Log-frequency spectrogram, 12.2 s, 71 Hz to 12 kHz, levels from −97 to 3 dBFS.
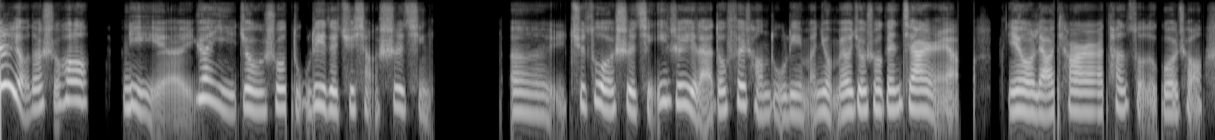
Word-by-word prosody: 有 - - +4
的 235 +2 -1
时 - - -3
候， 305 0 +3 0.3
你， 235 -5 -2 0.3
愿 330 -2 +2
意 210 -6 -5
就 215 -2 +1
是 - - -3
说 235 -1 +2
独 250 - -10
立 260 0 +3
地 220 -2 +3
去 225 - -2
想 225 - -2
事 245 -2 +1
情 220 - -5 0.8
呃， 200 -3 -4 0.2
去 255 - -1
做 235 -4 +1
事 220 -1 +3
情， - - -3
一 290 - -2
直 275 -2 +1
以 230 - +3
来 - - +1
都 215 0 -1
非 265 +3 +1
常 190 -6 -6
独 175 -2 -7
立 190 0 -2
嘛。 - - -9
你 205 +2 -2
有 195 - 0
没 - - -5
有 205 - +4
就 215 +1 +2
说 220 0 0
跟 225 +1 +2
家 230 -4 +6
人 215 -2 +2
呀， - - 0 0.5
也 210 - +3
有 210 -2 +5
聊 185 -1 +3
天 215 +1 -1
儿 205 -1 +4
啊， 200 - +1
探 225 +2 -3
索 - - -6
的 - - -7
过 - - -1
程？ - - -5
220 Hz, 260 characters per minute, -27 LUFS, 205-245 Hz, 0.8 s, 家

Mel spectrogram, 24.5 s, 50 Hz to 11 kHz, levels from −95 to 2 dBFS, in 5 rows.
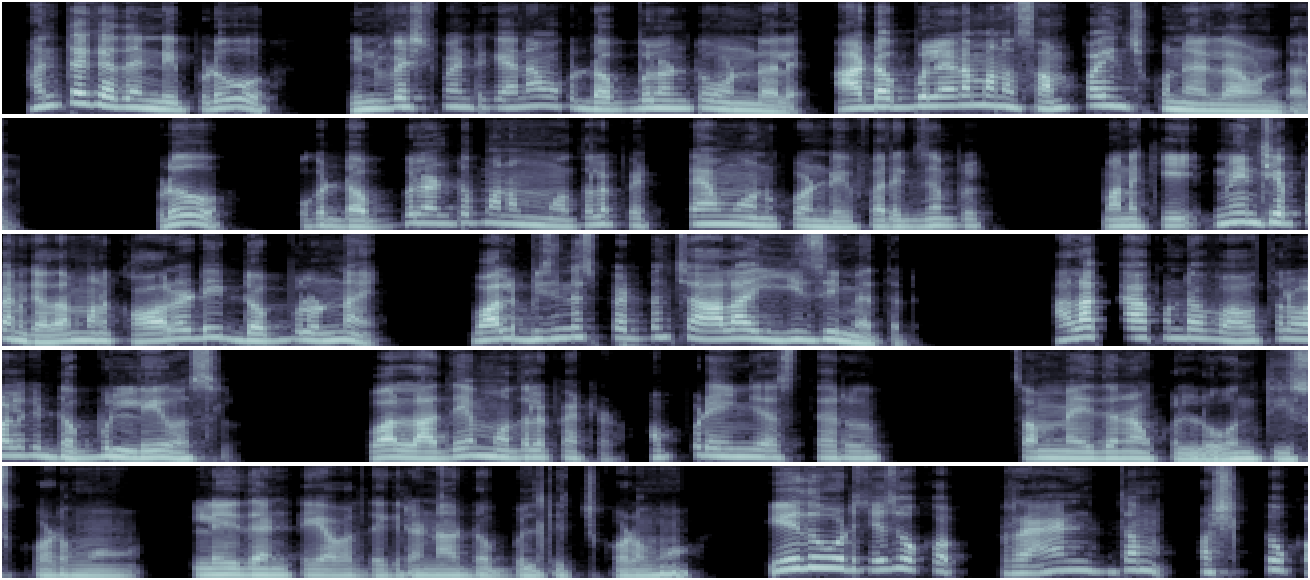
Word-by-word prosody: అంతే 250 +7 +5
కదండీ 205 -7 +4
ఇప్పుడు 165 +5 -3 0.5
ఇన్వెస్ట్‌మెంట్‌కైనా 210 +2 -1
ఒక 200 - -10
డబ్బులంటూ 180 +4 0
ఉండాలి. 125 -8 0 0.2
ఆ - - +11
డబ్బులైనా 235 +3 +5
మనం 220 -4 +2
సంపాయించుకునేలా 170 - +1
ఉండాలి. 110 -3 -6 0.5
ఇప్పుడు - - 0 0.4
ఒక 150 - -5
డబ్బులంటూ 195 +11 -1
మనం 190 -3 -2
మొదలుపెట్టామూ 180 +4 -3
అనుకోండి. 150 -5 -2
ఫర్ 140 -1 -2
ఎగ్జాంపుల్ 150 +2 -5 0.5
మనకి 150 +1 0 0.2
నేను 230 -1 +3
చెప్పాను 215 -2 +3
కదా! 150 - +4
మనకు 175 -2 -1
ఆల్రెడీ 220 +7 +3
డబ్బులున్నాయి. 175 +1 +1 0.4
వాళ్ళు 195 +3 +7
బిజినెస్ 230 +5 -2
పెట్టడం 235 +2 -4
చాలా 205 +1 +8 0.2
ఈజీ 195 0 +1
మెథడ్. 120 - -6 0.5
అలా 255 - +8
కాకుండా 235 -1 +3
వ - - -1
అవతల 180 +5 -4
వాళ్ళకి 195 -2 0
డబ్బులు 155 +4 +1
లేవసలు. 150 0 0 0.5
వాళ్ళదే 155 +2 +5
మొదలుపెట్టాడం. 150 -7 -4
అప్పుడేం 185 +1 -3
చేస్తారు? 150 -2 -5 0.6
సమ్ 150 0 0
ఏదైన 140 0 +1
ఒక 125 - -10
లోన్ 120 +4 +1
తీసుకోడమో, 115 -2 -3 0.4
లేదంటే 130 -2 +1
ఎవరి 120 +1 -4
దగ్గరైనా 120 0 -3
డబ్బులు 110 -2 -5
తెచ్చుకోడమో, 115 +3 -4 0.4
ఏదో 275 +2 +5
ఒకటి 270 -3 +2
చేసి 245 +2 -1
ఒక 210 - -6 0.3
ర్యాండమ్ 220 +4 -1 0.2
ఫస్టొక 200 +5 -3
175 Hz, 145 wpm, -25 LUFS, 145-210 Hz, 0.6 s, ఆ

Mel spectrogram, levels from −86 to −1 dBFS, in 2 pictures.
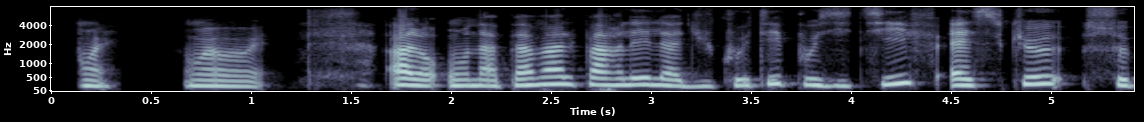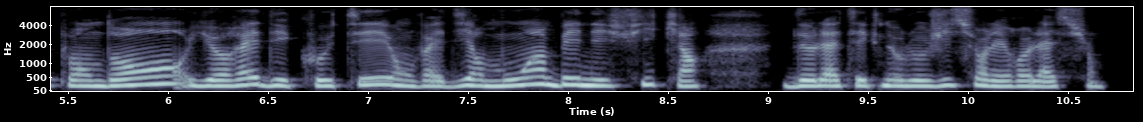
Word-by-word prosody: Ouais. 195 -2 -2 0.3
Ouais, 205 - -3
ouais, 190 -1 0
ouais. 175 - -7 0.5
Alors, 220 -4 +5
on 205 0 +1
a 200 -1 +2
pas 220 +4 +2
mal 255 +1 +3
parlé, 235 0 +3
là, 215 -3 +2
du 180 +1 -6
côté 215 +9 -2
positif. 235 +7 -2
Est-ce 215 -1 +1
que, 270 +2 0
cependant, 210 +5 +1
il 205 - -2
y 200 - +3
aurait 215 +5 +2
des 200 -1 0
côtés, 220 +4 -1
on 210 -4 0
va 190 0 -2
dire, 200 +4 0
moins 220 +7 +2
bénéfiques, 225 0 0
hein, 185 0 -1 0.4
de 185 +3 +1
la 195 0 +3
technologie 200 0 -1
sur 220 0 -2
les 190 -2 0
relations? 185 -1 -4
205 Hz, 190 wpm, -23 LUFS, 195-230 Hz, 0.5 s, Alors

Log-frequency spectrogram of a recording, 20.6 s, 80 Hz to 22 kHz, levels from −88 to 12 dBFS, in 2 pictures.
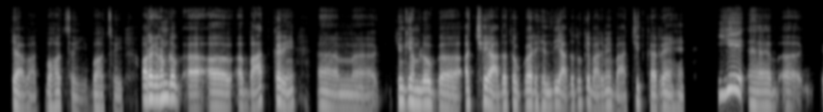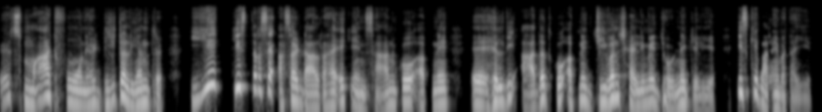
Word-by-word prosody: क्या - - +1
बात! - - -12
बहुत 115 0 -5
सही, 85 -4 -13
बहुत 100 -1 -6
सही। 90 -3 -12 0.3
और 155 - +8
अगर 160 -1 +7
हम 170 +2 +4
लोग 165 -3 +1
अ - - -2
अ 110 0 +1
अ, - - -1
बात 145 +7 -2
करें 120 -6 +1
अ 115 -5 -8
म 100 -2 -8 0.2
क्योंकि 140 0 -1
हम 130 -3 +2
लोग 125 -3 +1 0.3
अच्छे - - 0
आदतों 115 +2 -2
पर, 120 +2 0
हेल्थी 120 +2 -4
आदतों 110 +4 -4
के - - -3
बारे 95 +2 -5
में 120 -1 -6
बातचीत 90 +10 -8
कर 100 -1 -2
रहे 110 -1 -3
हैं। 95 - -9 0.4
ये 240 +4 +2
अ - - -12
अ, 115 -1 -6 0.5
स्मार्ट 135 +7 +2
फ़ोन 125 -4 0
या 120 - -1
डिजिटल 135 +5 +2
यंत्र, 130 +1 0 0.4
ये 255 - +5 0.2
किस 280 +1 +6
तरह 255 -2 +3
से - - +8
असर 150 -1 +4
डाल 105 0 +4
रहा 110 +2 -2
है 115 - +4
एक 145 - -17
इंसान 100 +4 -3
को 140 - +6 0.2
अपने 125 +2 -1 0.3
ए, 120 -1 +4
हेल्थी 140 +4 +4
आदत 135 +10 +3
को 155 - +4
अपने 150 -1 -2 0.2
जीवन 155 +5 +5
शैली 120 -1 +1
में 140 0 0
जोड़ने 105 +7 0
के 95 - -8
लिए। 90 -1 -10 0.3
इसके 215 0 +3
बारे 100 -1 -4
में 100 - -2
बताइए? 80 -3 -12
120 Hz, 195 wpm, -24 LUFS, 105-145 Hz, 0.5 s, और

